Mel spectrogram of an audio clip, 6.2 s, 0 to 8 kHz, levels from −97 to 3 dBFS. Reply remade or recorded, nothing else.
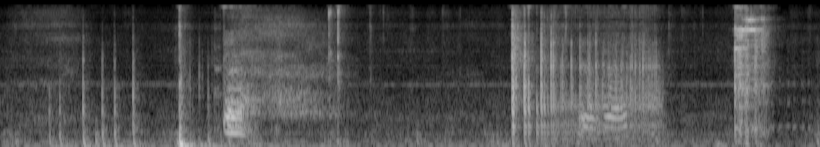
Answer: remade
